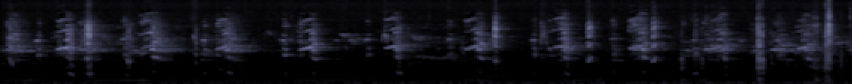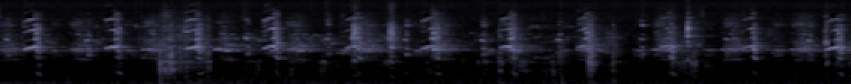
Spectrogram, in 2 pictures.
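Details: Helmeted guineafowl raised for tick control produce a long run of harsh, rasping calls repeated a little more than once per second, with several birds overlapping against steady low background noise.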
